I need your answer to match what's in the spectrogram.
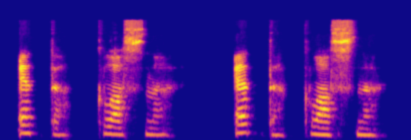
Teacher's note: It is neutral. The final O, A, it is O and A, something in between.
